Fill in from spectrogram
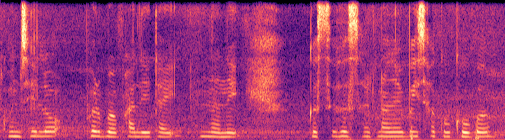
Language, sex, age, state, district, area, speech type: Bodo, female, 18-30, Assam, Chirang, rural, spontaneous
